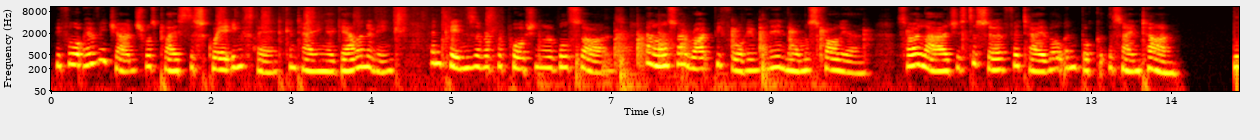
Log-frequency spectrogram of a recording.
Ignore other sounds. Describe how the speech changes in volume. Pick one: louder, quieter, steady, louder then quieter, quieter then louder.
steady.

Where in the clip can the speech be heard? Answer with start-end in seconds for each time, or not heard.
0.1-14.2.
